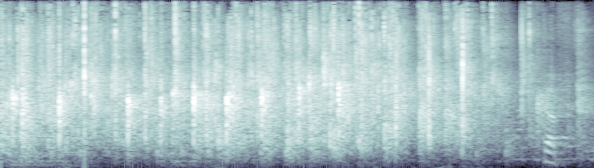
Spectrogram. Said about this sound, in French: Oui, vous pouvez vous applaudir bien fort.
